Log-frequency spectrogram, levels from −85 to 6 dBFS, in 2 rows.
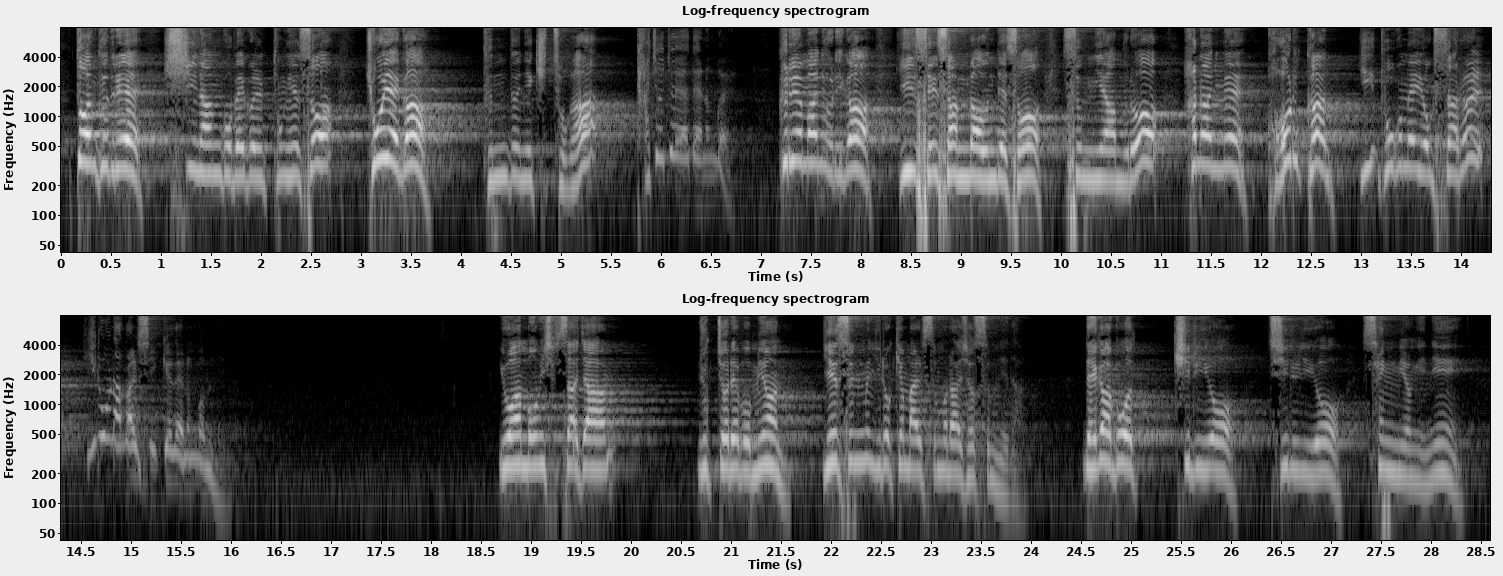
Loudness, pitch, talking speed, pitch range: -18 LUFS, 245 Hz, 235 characters per minute, 220-310 Hz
